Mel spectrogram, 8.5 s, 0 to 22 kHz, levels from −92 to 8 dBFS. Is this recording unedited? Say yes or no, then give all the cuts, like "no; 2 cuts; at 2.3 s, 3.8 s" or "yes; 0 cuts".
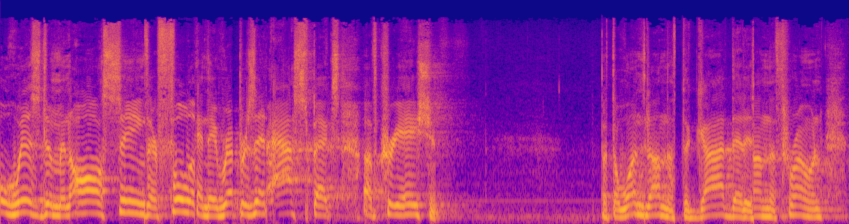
no; 6 cuts; at 1.4 s, 1.9 s, 2.7 s, 6.4 s, 6.7 s, 7.5 s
